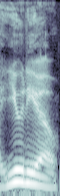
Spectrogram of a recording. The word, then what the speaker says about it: Udio: And what is UDO? That's your other AI app. Am I pronouncing it right? Yeah, UDO.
